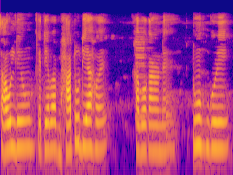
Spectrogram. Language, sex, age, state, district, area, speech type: Assamese, female, 45-60, Assam, Dibrugarh, rural, spontaneous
